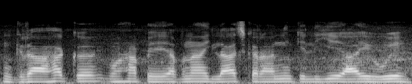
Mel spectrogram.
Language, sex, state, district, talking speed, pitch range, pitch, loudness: Hindi, male, Madhya Pradesh, Katni, 145 wpm, 125-130 Hz, 125 Hz, -13 LUFS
